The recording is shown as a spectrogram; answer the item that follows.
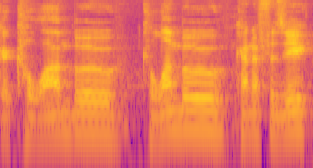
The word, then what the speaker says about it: Columbu: necessarily like a colombo columbu kind of physique colombo he pronounced his name but um you know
